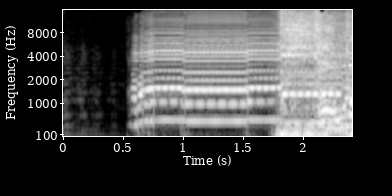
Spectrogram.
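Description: Silence for about half a second, then an accordion holds a steady chord with a few light clicks, opening a sertanejo song. A fuller, louder band comes in just before the end.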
